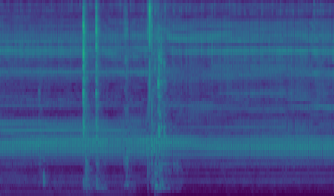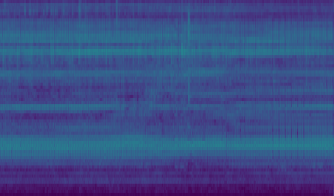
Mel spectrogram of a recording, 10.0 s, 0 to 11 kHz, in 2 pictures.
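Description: Steady electrical hum of a washing-machine drain-pump motor rigged as a 220 V generator, running off a 12 V battery while it lights two LED bulbs. A few sharp clicks and knocks of handling in the first couple of seconds.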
